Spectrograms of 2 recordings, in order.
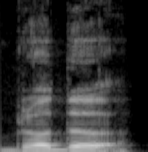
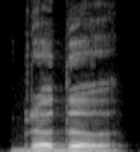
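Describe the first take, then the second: Both takes have the same delivery.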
